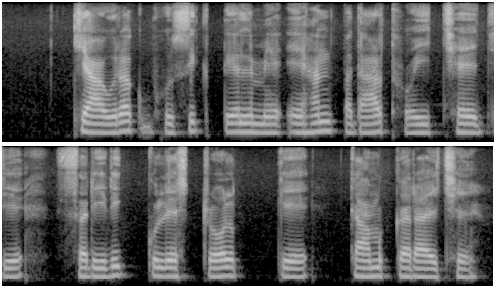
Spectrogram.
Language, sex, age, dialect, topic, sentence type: Maithili, male, 18-24, Eastern / Thethi, agriculture, statement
